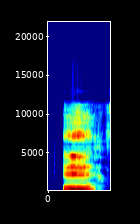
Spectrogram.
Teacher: If you do have it, it may be that you have more of a rounded and higher E kind of vowel, and that's not the same. So this I vowel has no lip rounding, and it's not tense like the E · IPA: ɪ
